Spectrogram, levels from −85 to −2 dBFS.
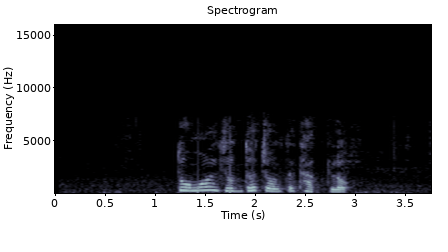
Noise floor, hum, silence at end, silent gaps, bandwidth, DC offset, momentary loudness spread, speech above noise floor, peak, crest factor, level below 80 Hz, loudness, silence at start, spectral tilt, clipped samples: -68 dBFS; none; 0.8 s; none; 7.6 kHz; under 0.1%; 8 LU; 37 dB; -18 dBFS; 18 dB; -68 dBFS; -33 LUFS; 1.25 s; -6.5 dB/octave; under 0.1%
